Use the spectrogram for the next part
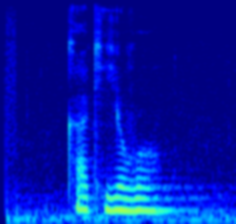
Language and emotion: Russian, neutral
